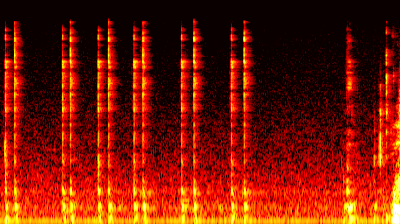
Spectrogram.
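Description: Faint computer mouse clicks, about a dozen over two and a half seconds, many in quick pairs, as Blender's outliner and viewport are clicked through.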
